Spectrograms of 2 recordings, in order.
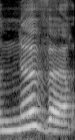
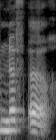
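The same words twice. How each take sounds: First: Neuf ends in a v sound before heures. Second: Neuf ends in an f sound before heures. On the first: The speaker calls it right. "transforms into a V sound" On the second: The speaker calls it wrong. "instead of"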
